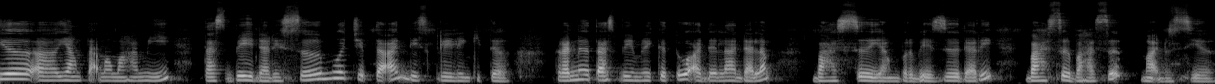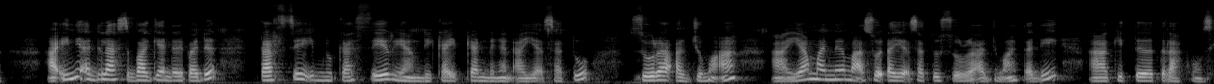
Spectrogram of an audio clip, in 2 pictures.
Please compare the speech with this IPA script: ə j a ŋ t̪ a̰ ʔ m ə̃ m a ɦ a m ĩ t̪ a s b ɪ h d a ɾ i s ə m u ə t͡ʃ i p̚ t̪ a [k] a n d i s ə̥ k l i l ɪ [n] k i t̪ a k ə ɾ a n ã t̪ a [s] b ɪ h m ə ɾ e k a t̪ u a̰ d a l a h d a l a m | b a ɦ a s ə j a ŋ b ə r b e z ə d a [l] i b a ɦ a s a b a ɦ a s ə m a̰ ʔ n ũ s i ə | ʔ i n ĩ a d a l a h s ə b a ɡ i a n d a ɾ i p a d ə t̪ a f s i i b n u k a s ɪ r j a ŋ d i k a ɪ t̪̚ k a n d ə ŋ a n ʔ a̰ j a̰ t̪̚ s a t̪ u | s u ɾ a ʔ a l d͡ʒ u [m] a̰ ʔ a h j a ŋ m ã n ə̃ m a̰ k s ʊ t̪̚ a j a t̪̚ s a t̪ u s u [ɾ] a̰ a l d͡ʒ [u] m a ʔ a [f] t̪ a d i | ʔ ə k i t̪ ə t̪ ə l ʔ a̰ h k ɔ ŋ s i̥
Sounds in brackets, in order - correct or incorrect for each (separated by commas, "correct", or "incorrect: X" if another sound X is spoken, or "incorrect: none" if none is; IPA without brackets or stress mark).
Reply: incorrect: ʔ, incorrect: ŋ, correct, incorrect: ɾ, correct, correct, correct, incorrect: h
